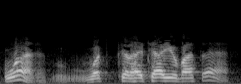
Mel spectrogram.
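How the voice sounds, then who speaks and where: Steady, reassuring male friend, expressive pitch, earnest vintage radio drama, tinny band-limited sound. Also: creaky, breathy edge, exaggerated voice. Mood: earnest explaining. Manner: measured, soothing, earnest. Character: calm, reasonable, reassuring male family friend. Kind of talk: old-time radio drama acting.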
